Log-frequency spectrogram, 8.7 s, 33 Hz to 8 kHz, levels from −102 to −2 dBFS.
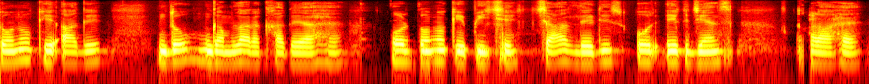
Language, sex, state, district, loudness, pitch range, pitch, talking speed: Hindi, male, Jharkhand, Deoghar, -16 LUFS, 135-145 Hz, 140 Hz, 130 wpm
